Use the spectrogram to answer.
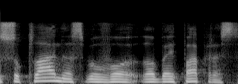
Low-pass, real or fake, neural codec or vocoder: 7.2 kHz; fake; codec, 16 kHz, 0.8 kbps, ZipCodec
